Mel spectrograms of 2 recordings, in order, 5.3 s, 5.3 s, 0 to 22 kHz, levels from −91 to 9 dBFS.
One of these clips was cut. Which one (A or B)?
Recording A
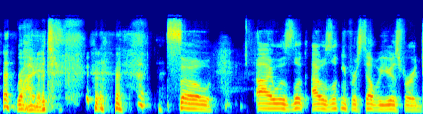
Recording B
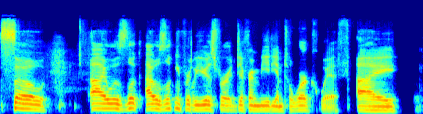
B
